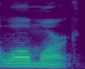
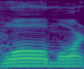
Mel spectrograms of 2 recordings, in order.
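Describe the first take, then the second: First: It is said with a K sound. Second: It is said with no K sound. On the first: The speaker calls it wrong. "not Walmart" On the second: The speaker calls it right. "There's no K in Walmart. It is Walmart"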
